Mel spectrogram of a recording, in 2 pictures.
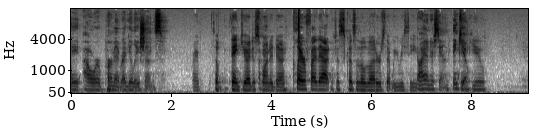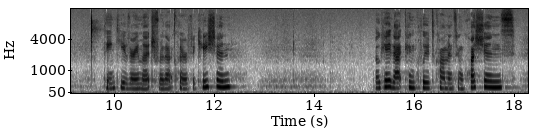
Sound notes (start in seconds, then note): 8.7 silence; 12.4 silence; 18.0 inhales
